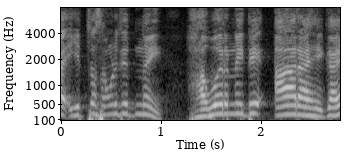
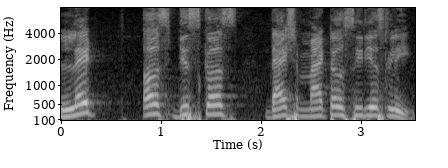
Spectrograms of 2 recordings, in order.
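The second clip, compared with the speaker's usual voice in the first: very slow, word by word reading; slow dictation; much slower than usual. Shown as a demonstration. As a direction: read it out slowly for the class. Teacher reads question slowly. (सावकाश वाचन)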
